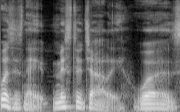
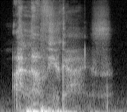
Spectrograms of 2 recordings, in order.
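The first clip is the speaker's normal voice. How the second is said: breathy, hushed whisper. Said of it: "I don't know why I whispered that".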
